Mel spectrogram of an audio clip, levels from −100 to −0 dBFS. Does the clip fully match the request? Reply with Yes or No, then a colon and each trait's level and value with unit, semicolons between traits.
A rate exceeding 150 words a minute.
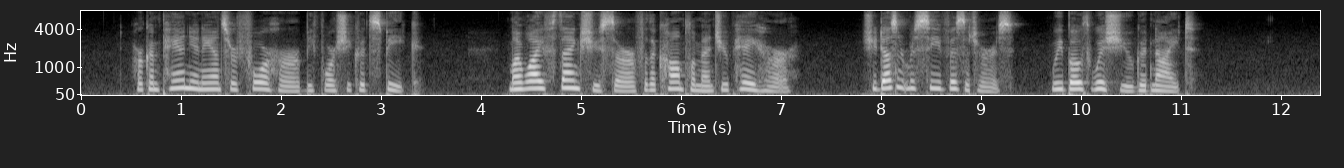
No: average, 145 wpm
